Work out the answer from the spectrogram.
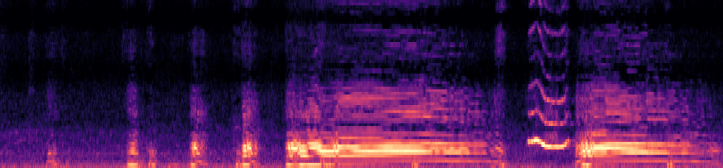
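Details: Magellanic penguins at Joetsu City Aquatic Museum Umigatari in Japan, suddenly getting noisy after resting. Several short rising honks, then a long, loud, harmonic braying note, a brief shrill squeal, and another sustained bray.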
